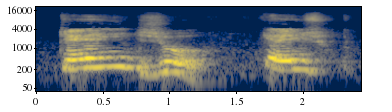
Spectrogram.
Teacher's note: K-E, esse I aqui é semivogal, porque temos um, né, nesse caso aqui um ditongo, temos um dígrafo aqui, Q-U, e depois um ditongo. O I está funcionando como semivogal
